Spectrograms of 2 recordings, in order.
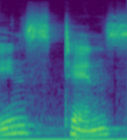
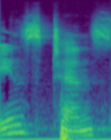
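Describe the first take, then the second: Both takes have the same delivery.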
